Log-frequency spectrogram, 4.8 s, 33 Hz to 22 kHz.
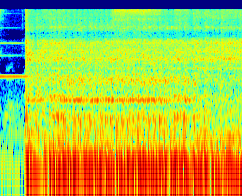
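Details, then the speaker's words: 2004 Mazda 6 3.0 V6 crank-no-start, erratic cranking rpm reading: quiet, then fires on sprayed starting fluid into a rough, uneven low rumble and shuts off; fuel delivery fault suspected. "you see now he sprayed and the car started shut off so i believe we have a gas issue in this car"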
